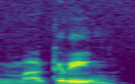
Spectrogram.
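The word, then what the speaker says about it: Macrì: la familia presidencial macri cuyo apellido en italiano se pronuncia con un acento en la y que macri y viene de una zona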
